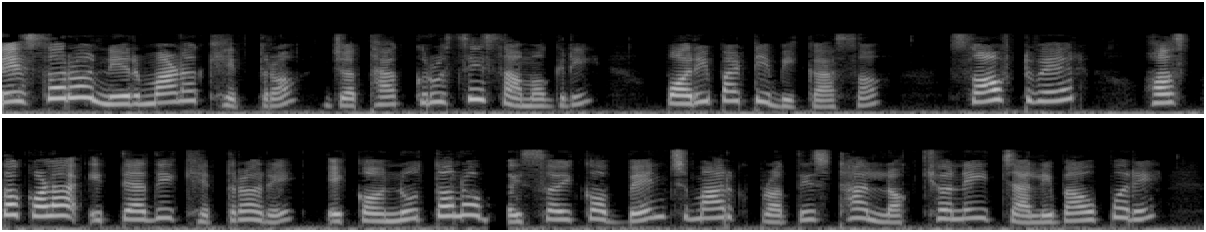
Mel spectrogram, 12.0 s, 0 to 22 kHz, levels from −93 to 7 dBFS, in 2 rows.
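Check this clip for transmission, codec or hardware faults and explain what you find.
Two faults are audible: coding damage across the whole clip, and one brief dropout.

Low-delay AAC compression runs throughout. The speech sounds rough and grainy. Noise fills the gaps between the voice's harmonics, and the top band sounds thin and synthetic. This is likely AAC-ELD, the low-delay codec used for video calls. Its short frames resolve pitch harmonics poorly and spend more bits. At a low rate, which fits about 32 kbps, the damage is plain.

AAC frame loss with muting occurs from 8.42 to 8.56 s, right after "ଏକ ନୂତନ". The decoder lost several consecutive frames, which fits about four. It zeroed their spectrum. The overlapping windows fade the sound out and back in. The result is a soft-edged hole of about 0.14 s in the speech.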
